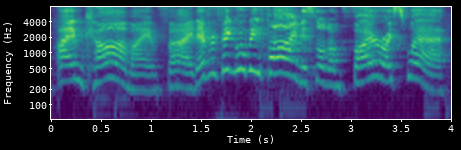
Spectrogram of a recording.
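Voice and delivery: hammed-up panic, rising loud and high; panicked self-reassurance. Lost wanderer reassuring themselves, mock-frantic. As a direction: insist all is well while losing it.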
